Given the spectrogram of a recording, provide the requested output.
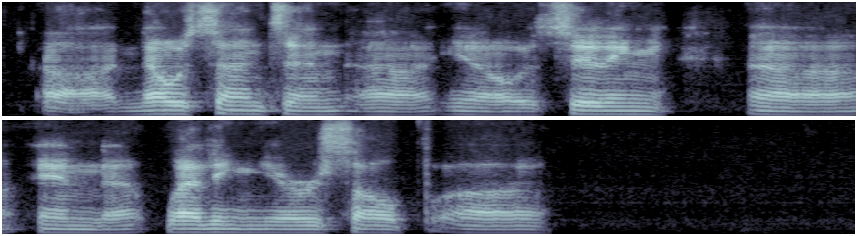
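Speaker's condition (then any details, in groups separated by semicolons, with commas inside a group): ALS; speech issues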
